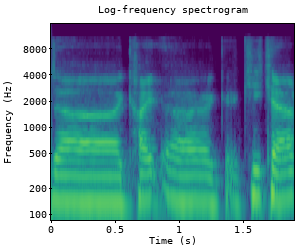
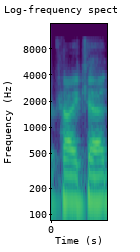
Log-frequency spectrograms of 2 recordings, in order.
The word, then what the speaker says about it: KiCad: And KiCad or KiCad, depending on how you Free.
